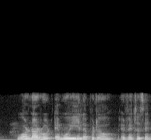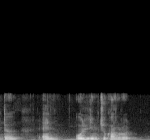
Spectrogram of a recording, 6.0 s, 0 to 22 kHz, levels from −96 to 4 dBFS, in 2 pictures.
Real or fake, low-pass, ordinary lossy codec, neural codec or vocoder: real; 7.2 kHz; none; none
